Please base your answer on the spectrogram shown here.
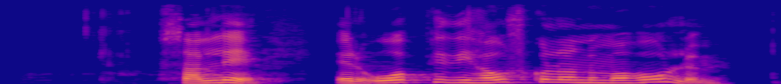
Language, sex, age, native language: Icelandic, female, 40-49, Icelandic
